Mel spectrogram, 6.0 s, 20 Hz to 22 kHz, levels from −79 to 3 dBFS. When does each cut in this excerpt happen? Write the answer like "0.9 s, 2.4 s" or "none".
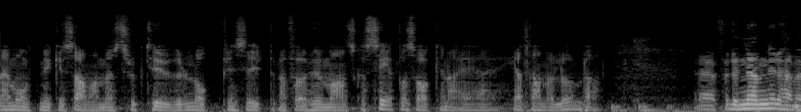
none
